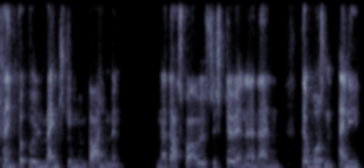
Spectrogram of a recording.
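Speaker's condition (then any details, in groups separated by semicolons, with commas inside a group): Deafness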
